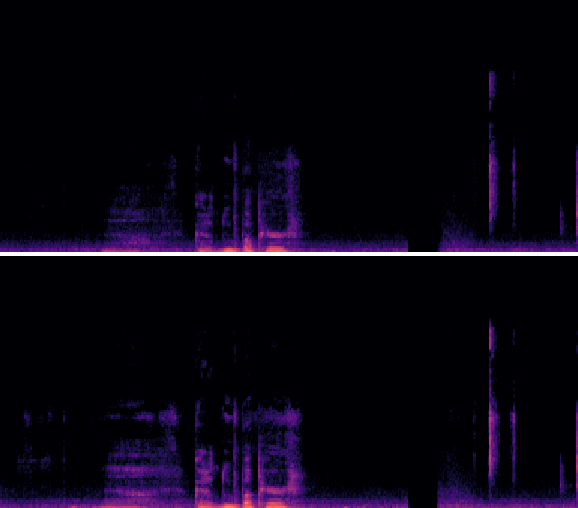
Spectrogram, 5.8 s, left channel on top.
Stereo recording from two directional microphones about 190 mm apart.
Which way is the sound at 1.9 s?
45° right (ahead or behind).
